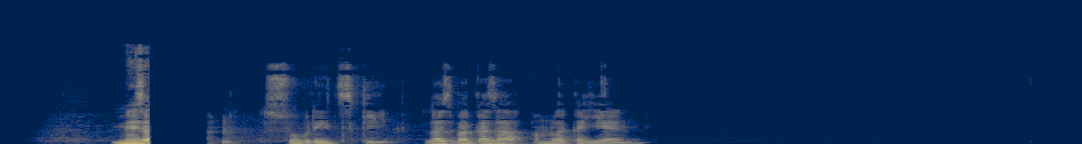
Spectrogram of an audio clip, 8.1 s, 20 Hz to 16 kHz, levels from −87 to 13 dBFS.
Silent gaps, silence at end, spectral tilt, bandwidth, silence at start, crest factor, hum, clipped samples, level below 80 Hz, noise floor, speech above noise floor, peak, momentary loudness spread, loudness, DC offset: 1.27-1.54 s; 3.3 s; -6.5 dB/octave; 11 kHz; 0.85 s; 22 dB; none; under 0.1%; -60 dBFS; -84 dBFS; 64 dB; 0 dBFS; 23 LU; -21 LUFS; under 0.1%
